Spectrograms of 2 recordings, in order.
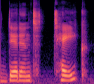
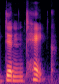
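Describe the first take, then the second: First: The T at the end of didn't is released. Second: The T at the end of didn't is dropped. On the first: The speaker calls it wrong. "we don't say didn't take" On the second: The speaker calls it right. "the T in the word didn't is dropped"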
